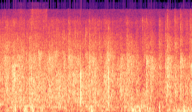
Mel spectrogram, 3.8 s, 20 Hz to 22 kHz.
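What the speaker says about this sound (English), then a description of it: "a round of applause for all the panelists here" Conference audience at India's NCF 2014 applauding the panelists, a dense sustained round of clapping from a room-sized crowd, steady and moderately loud for a few seconds.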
